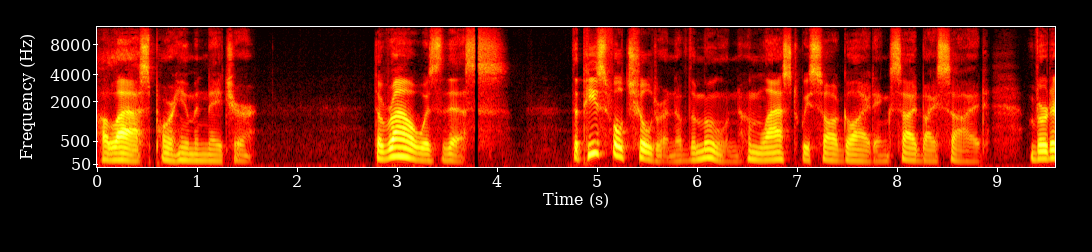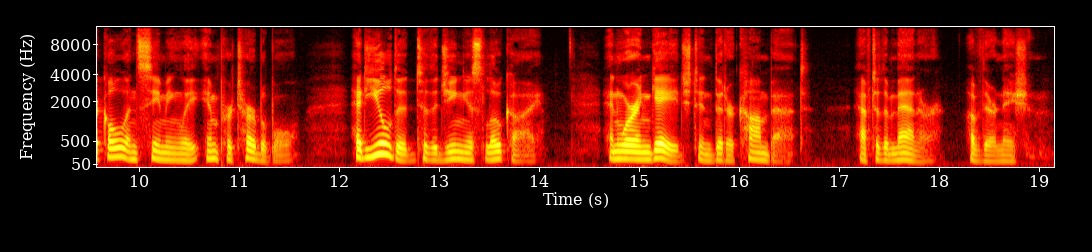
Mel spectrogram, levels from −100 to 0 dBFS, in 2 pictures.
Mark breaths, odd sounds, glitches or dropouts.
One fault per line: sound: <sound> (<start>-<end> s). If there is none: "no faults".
sound: dropout (3.8-3.8 s)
